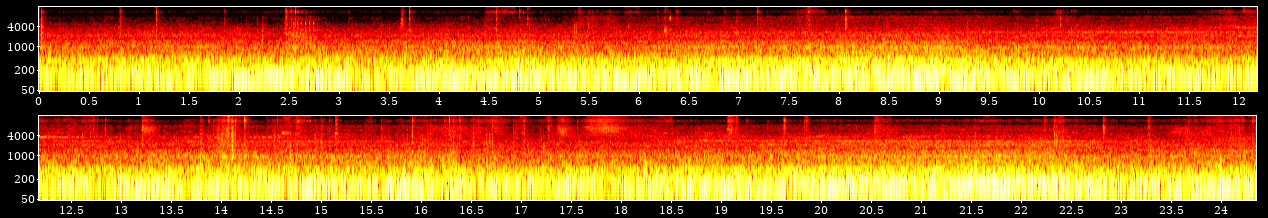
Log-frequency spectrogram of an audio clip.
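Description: A lorry pulls away from Reading motorway services, its engine a deep, steady rumble heard from inside the cab, loud and continuous with faint rattles and no talking.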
